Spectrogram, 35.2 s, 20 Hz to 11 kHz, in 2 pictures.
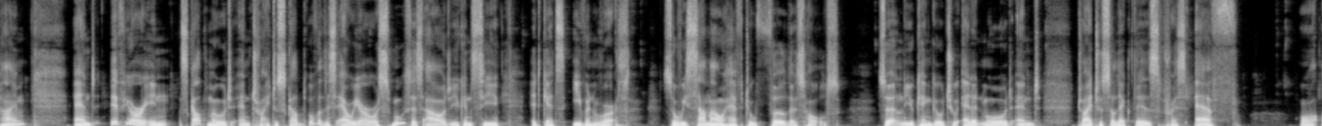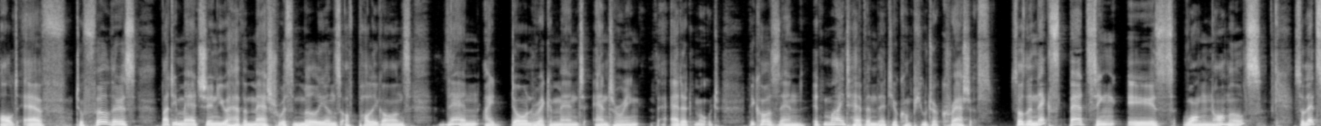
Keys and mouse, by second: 0.8 Tab, 2.0 ctrl+d, 2.3 f, 8.7-10.5 middle drag, 10.7-11.8 middle drag, 11.8 Tab, 15.8 f, 17.6 alt+f, 19.2-23.8 middle drag, 27.5 Tab, 29.0-30.3 middle drag, 30.9-33.2 right drag, 34.4 Tab, 34.4 n, 34.9 Tab.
